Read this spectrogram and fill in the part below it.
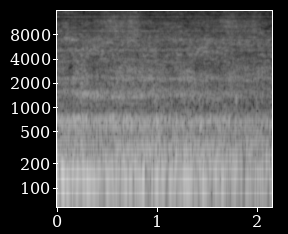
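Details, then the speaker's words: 2011 Chevy Impala with a humming noise while driving, right rear wheel spun by hand: a low, rough, gritty growl, harsher than the other side, with slight play felt, indicating a worn rear wheel bearing. "it's more harsh noise than the other side very obviously thicker noise"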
